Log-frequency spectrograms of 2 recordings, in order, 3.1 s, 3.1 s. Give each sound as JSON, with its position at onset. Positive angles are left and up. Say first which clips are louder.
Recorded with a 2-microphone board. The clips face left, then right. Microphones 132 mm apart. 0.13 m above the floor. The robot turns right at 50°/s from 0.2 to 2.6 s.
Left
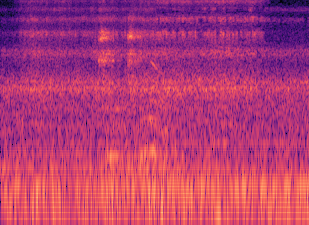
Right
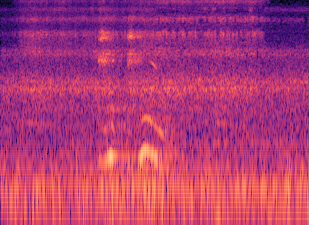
{"t": 1.0, "sound": "throat clearing", "louder": "right 8 dB", "azimuth_deg": -105, "distance_m": 1.4}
